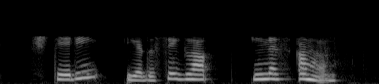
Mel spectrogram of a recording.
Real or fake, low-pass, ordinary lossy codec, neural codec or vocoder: fake; 3.6 kHz; none; codec, 32 kHz, 1.9 kbps, SNAC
